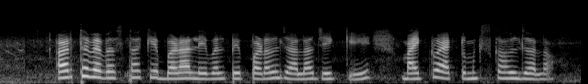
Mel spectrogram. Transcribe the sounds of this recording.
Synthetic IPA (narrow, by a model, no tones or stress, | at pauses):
ɐɾt̪ʰʋjəʋəst̪ʰakebɐɽaleːʋəlpepɐɽəld͡ʒaːlad͡ʒeːkemaːɪkɾoɛːkʈoːmɪkskaəld͡ʒaːlaː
